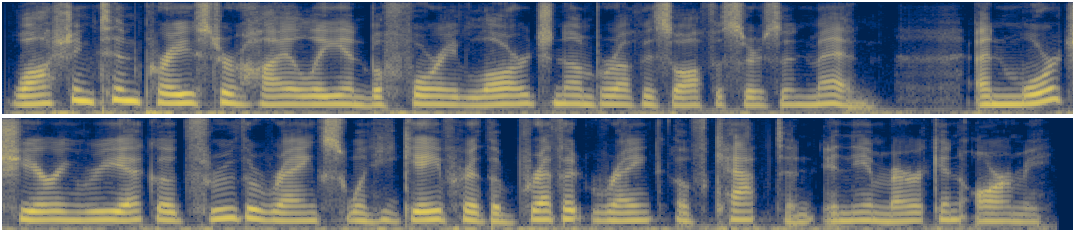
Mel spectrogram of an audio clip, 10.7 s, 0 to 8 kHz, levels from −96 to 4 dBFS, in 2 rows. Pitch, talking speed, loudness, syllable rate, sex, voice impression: 180 Hz, 190 wpm, -17 LUFS, 5.1 syllables/s, female, very feminine, very adult-like, slightly clear, slightly calm, elegant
